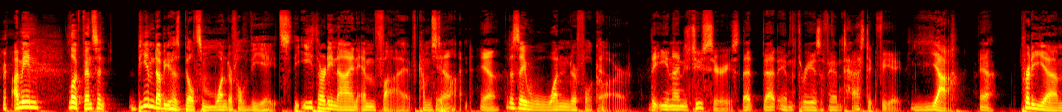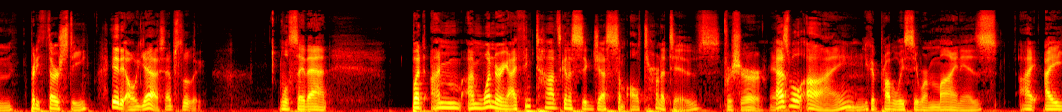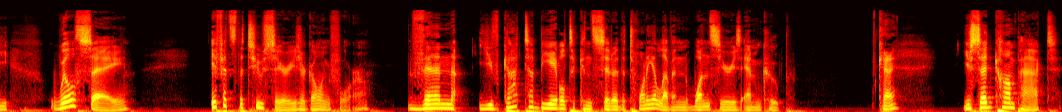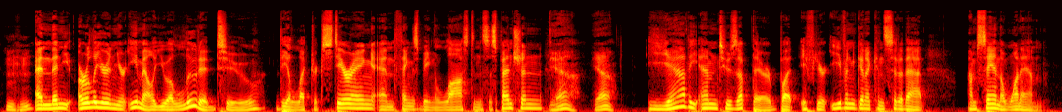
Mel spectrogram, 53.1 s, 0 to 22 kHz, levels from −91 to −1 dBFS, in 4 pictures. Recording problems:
none

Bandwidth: 14.5 kHz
